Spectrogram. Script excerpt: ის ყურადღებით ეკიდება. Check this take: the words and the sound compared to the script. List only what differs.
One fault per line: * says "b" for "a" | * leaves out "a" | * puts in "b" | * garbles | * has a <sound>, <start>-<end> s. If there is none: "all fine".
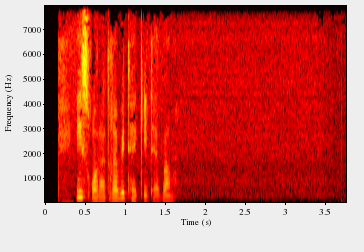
all fine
